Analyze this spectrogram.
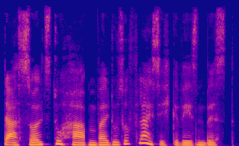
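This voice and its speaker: A woman doing kindly old magic lady in fairy tale narration, reassuring, lively intonation, dry recording. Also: deep voice, moderate pace, no echo. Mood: approving.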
